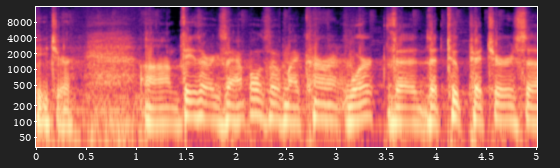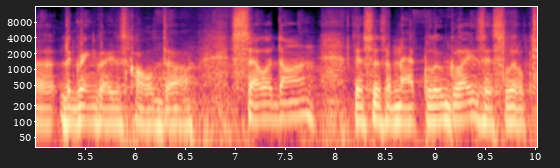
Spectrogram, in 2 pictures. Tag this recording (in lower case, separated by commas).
speech, music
